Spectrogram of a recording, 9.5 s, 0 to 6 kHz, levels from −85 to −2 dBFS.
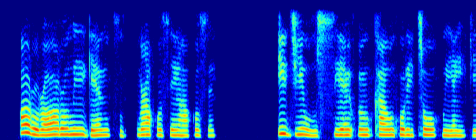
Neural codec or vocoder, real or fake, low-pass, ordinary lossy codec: autoencoder, 44.1 kHz, a latent of 192 numbers a frame, MeloTTS; fake; 5.4 kHz; AAC, 32 kbps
